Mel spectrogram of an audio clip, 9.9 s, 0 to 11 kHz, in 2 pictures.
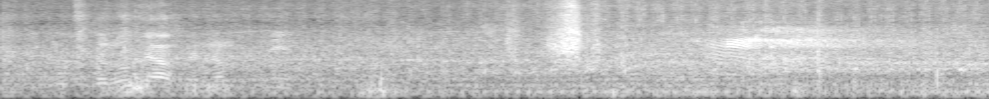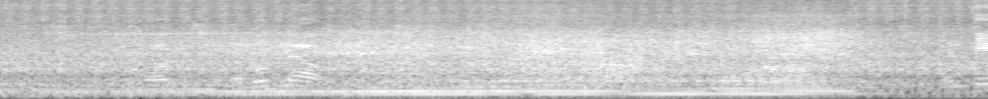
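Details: Honda Wave 110i engine after repair of a howling noise traced to a faulty camshaft bearing, reassembled: revs up and settles evenly with a clean exhaust note, no howl or whine rising with speed; sounds healthy.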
